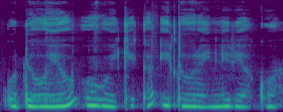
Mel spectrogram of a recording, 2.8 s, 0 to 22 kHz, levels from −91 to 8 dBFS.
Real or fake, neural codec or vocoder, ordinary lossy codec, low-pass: real; none; none; none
